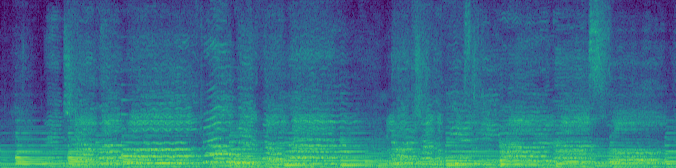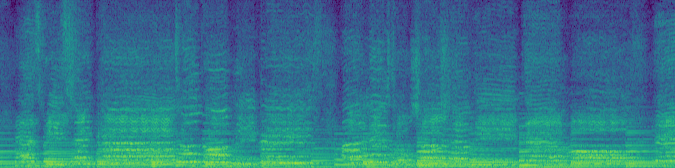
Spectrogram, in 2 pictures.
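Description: Congregation singing a hymn together, accompanied by a digital piano, in steady held notes that move from note to note.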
